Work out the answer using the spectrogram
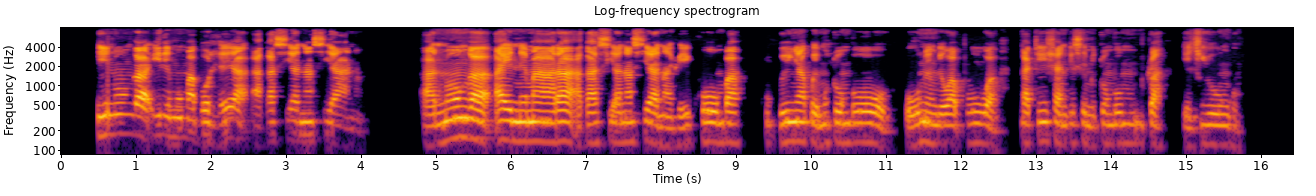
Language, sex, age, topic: Ndau, female, 36-49, health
